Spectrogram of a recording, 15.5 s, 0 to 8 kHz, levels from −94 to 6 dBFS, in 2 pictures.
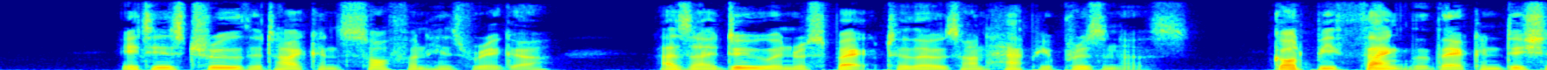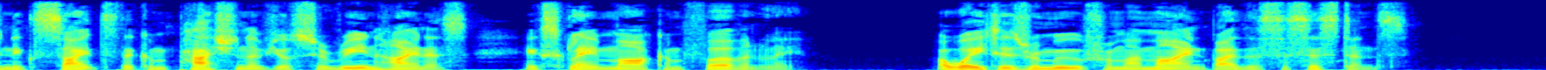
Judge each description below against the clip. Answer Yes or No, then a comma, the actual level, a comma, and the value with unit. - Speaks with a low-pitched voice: Yes, low, 105 Hz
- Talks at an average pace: Yes, average, 170 wpm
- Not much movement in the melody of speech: No, average, 4.4 semitones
